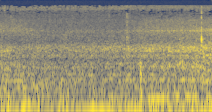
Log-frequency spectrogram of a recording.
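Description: Steady low rumble of a car interior, a constant muffled drone filling the background with no voices, quiet and even throughout with only faint brief ticks near the end.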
